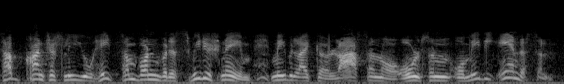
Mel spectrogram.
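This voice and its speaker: High-pitched bumbling fake Viennese shrink. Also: male voice, sing-song, moderate pace, a bit bright, husky, heavily acted. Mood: breezy mock authority. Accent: mock German. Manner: muddled, mixing garbled foreign phrases. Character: bumbling fake Viennese psychoanalyst, bluffing and cheeky. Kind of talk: 1940s radio comedy acting. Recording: noisy, muffled old 1940s radio recording.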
